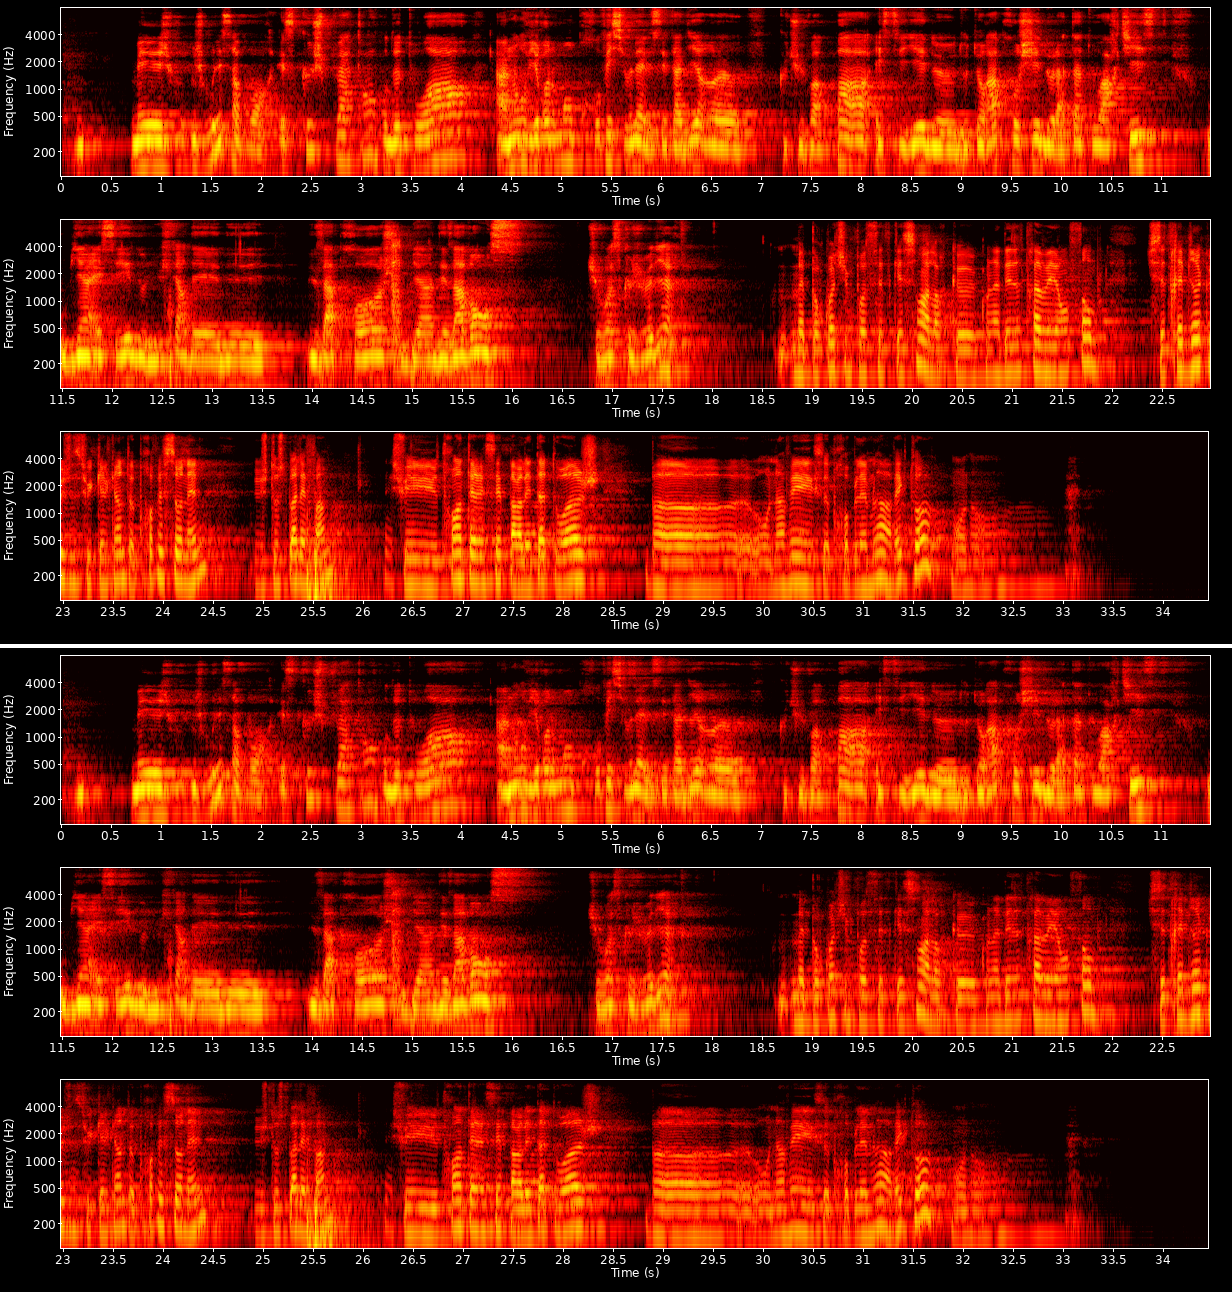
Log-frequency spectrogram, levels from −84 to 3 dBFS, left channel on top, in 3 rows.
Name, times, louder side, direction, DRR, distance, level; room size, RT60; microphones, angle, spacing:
voice 1, 0.7-13.5 13.9-16.1 16.8-17.7 33.0-33.2, left 2 dB, 45° left, 9 dB, 1.1 m, -29 dB
voice 2, 18.6-21.9 22.4-24.4 24.9-25.7 26.2-28.3 28.8-32.9, left 3 dB, 65° left, 7 dB, 1.2 m, -30 dB
26.0 x 25.5 x 8.2 m, 1.5 s
head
